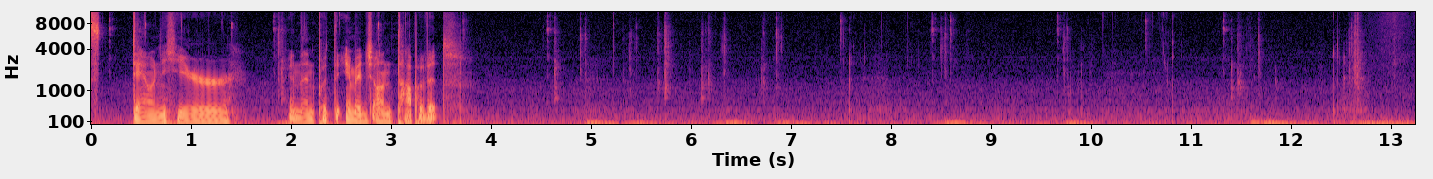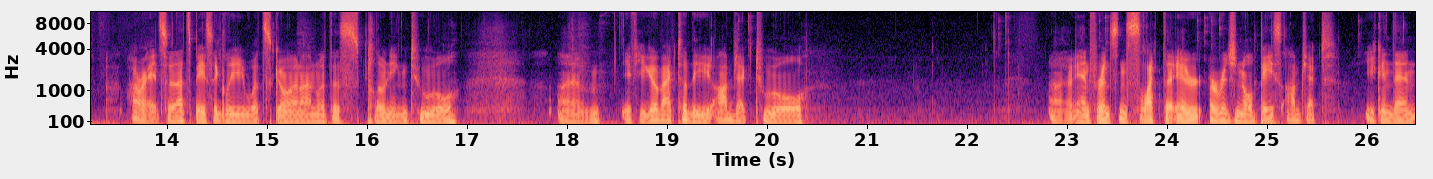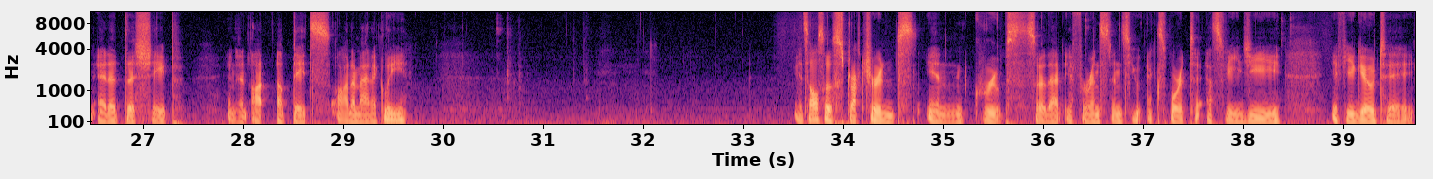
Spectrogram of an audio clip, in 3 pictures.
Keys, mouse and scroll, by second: 0.7-1.9 ctrl+drag, 2.0-2.8 scroll up 4, 3.6-4.6 drag, 4.9-5.3 ctrl+scroll down 2, 5.6 scroll up 2, 5.6 middle click, 6.0 scroll down 2, 6.4 ctrl+scroll up 2, 7.3-9.7 drag, 10.4 click, 11.7-12.0 ctrl+scroll up 1, 15.6-16.1 scroll up 1, 17.1-17.5 scroll up 1, 19.6 click, 22.1 click, 23.1 right click, 24.0 right click, 25.7-30.6 right drag, 30.7-31.1 scroll down 1, 31.2 scroll up 1, 36.1 right click, 38.1 right click.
